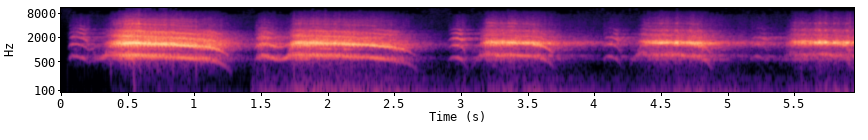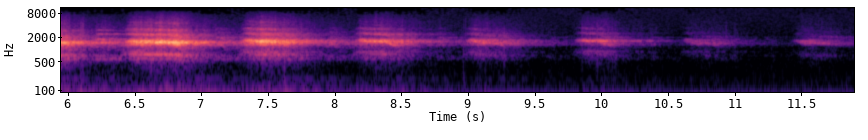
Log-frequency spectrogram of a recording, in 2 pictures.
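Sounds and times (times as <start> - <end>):
crow cawing: 0.1 - 11.8.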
